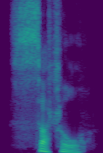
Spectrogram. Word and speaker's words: subtle: So B is often quiet if it follows an M or before a T. And historically, in sort of old English, these B's used to be pronounced, but the language evolved and the sound disappeared, but the spelling has stayed.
